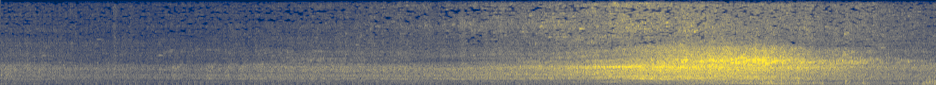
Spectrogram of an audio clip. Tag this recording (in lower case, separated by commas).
truck, vehicle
